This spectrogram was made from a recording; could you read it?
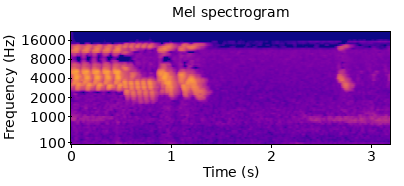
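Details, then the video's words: A male common chaffinch in a garden, near the start of spring, sings a quick, bright run of notes that tumbles down the scale and ends in a flourish, followed by a faint single chirp. "Garden Birdsong: Chatty Chaffinch"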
